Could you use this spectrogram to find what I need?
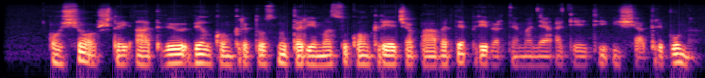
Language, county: Lithuanian, Vilnius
